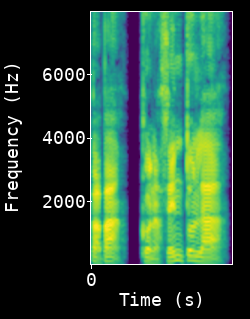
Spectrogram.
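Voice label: "papá", Spanish; mekanta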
